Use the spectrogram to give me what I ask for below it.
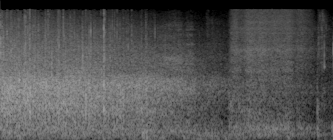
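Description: An audience claps for a guest coming on stage, loud dense applause that gradually thins and fades away over a few seconds.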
